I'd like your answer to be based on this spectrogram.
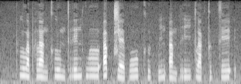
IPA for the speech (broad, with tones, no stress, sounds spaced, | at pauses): pʰ l u˨˩ a̯ pʰ l a˩˦ n kʰ l u˨˩ n t r e˧ n k w ɤː˧ ʔ a˥˩ p̚ t͡ɕ ɛː˨˩ p oː˧ kʰ ɯ˨˩ k̚ w i˧ n ʔ a˩˦ m p r iː˦˥ k l a˨˩ k̚ t ɯ˨˩ k̚ s e˦˥ ʔ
